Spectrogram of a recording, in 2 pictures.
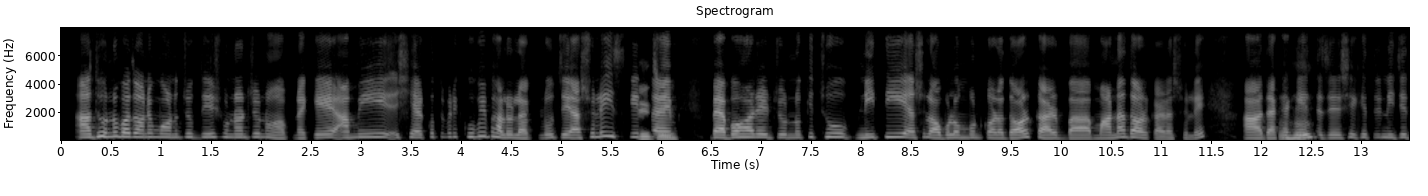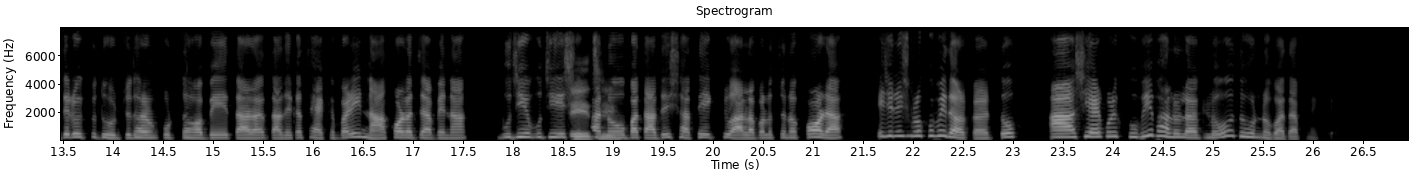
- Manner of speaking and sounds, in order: none
- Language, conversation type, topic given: Bengali, podcast, বাচ্চাদের স্ক্রিন ব্যবহারের বিষয়ে আপনি কী কী নীতি অনুসরণ করেন?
